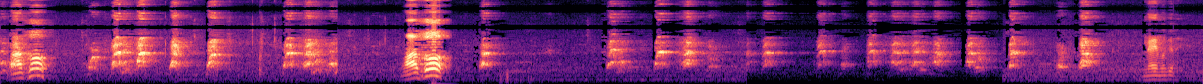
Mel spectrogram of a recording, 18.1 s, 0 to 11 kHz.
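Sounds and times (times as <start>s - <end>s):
dog barking: 0.0s - 0.4s, 1.3s - 3.5s, 4.2s - 5.1s, 7.1s - 7.6s, 9.0s - 16.6s.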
